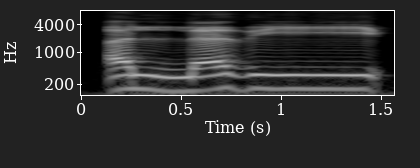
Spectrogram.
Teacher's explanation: So this lam we connect with the alif and we will put a fatha sign on the alif from ourselves for connecting as we say alladhi. Zal we read in soft sound and this is ya madda here. Alladhi we long.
